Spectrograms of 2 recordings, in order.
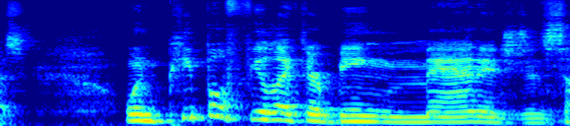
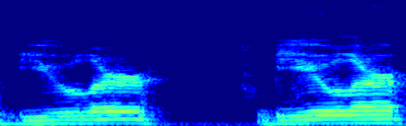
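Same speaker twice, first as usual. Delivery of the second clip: toneless, lower-pitched teacher voice; 5 semitones lower, 4 dB quieter than usual. Quoting the teacher at the front of the room, lifeless monotone. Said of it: "with almost no tone and no life".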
